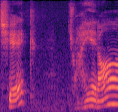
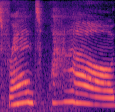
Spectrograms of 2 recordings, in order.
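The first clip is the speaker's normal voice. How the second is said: ordinary delivery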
